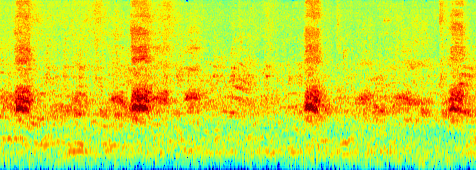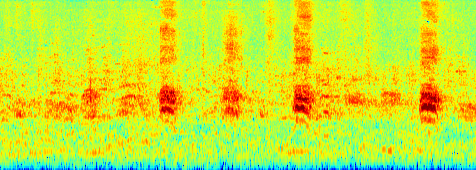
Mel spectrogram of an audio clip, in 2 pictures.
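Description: Short cawing bird calls, about eight in all, one every one to three seconds, over a low steady outdoor background.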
